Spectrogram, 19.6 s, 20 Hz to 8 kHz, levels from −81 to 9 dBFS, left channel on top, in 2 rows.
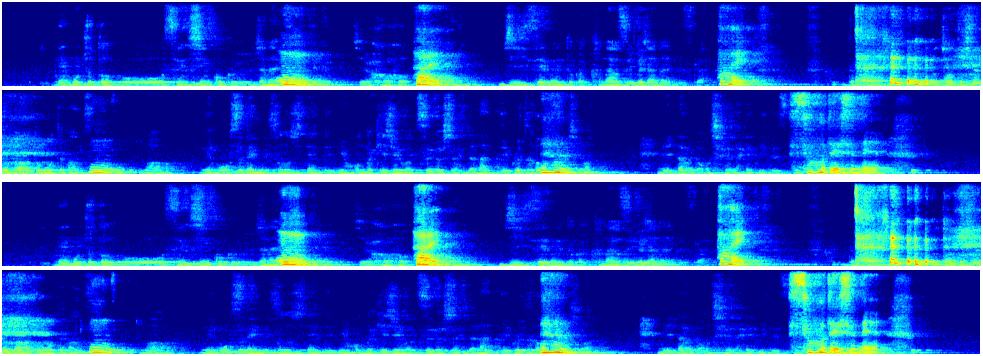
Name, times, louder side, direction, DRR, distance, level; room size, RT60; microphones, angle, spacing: voice 1, 0.5-4.7 5.0-7.3 7.6-7.7 8.0-15.7 16.3-17.9 18.9-19.0, equal, 60° left, 1 dB, 3.4 m, -36 dB
voice 2, 2.7-3.1 4.1-4.4 7.2-7.5 8.5-9.2 10.7-10.9 15.2-15.5 17.7-18.9, right 3 dB, 50° right, 6 dB, 1.8 m, -21 dB
28.0 x 13.5 x 9.3 m, 0.83 s
head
